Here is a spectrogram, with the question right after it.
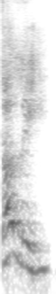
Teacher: the emphasis will be on the first syllable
